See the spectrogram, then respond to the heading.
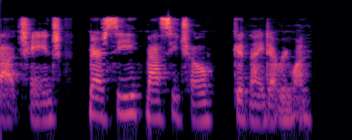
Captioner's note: speaking french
